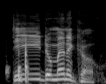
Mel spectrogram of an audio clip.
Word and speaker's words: DiDomenico: Anthony Didomenico.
